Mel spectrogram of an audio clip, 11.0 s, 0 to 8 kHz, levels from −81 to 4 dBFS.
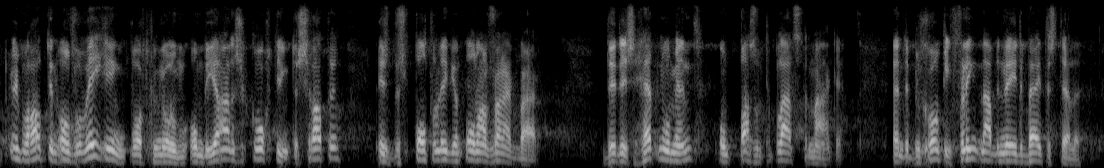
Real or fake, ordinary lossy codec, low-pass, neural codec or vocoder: fake; Opus, 24 kbps; 7.2 kHz; codec, 24 kHz, 3 kbps, HILCodec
